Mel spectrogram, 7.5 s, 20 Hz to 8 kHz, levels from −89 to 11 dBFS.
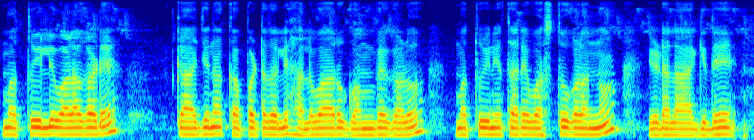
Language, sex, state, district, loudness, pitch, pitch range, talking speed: Kannada, male, Karnataka, Bidar, -14 LUFS, 140 Hz, 135-145 Hz, 85 wpm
